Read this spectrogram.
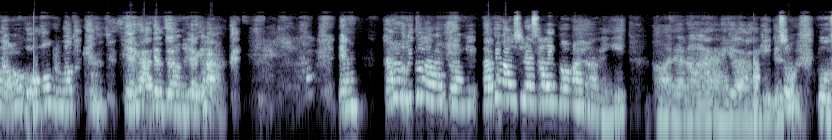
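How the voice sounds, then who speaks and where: A high-pitched woman talks about marriage at a religious study session. She brings her stories to life by acting out wives and husbands. Her voice rings around a large room and sits some distance from the microphone. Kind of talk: lively marriage talk to a live audience. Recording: echoey hall, voice from far off.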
